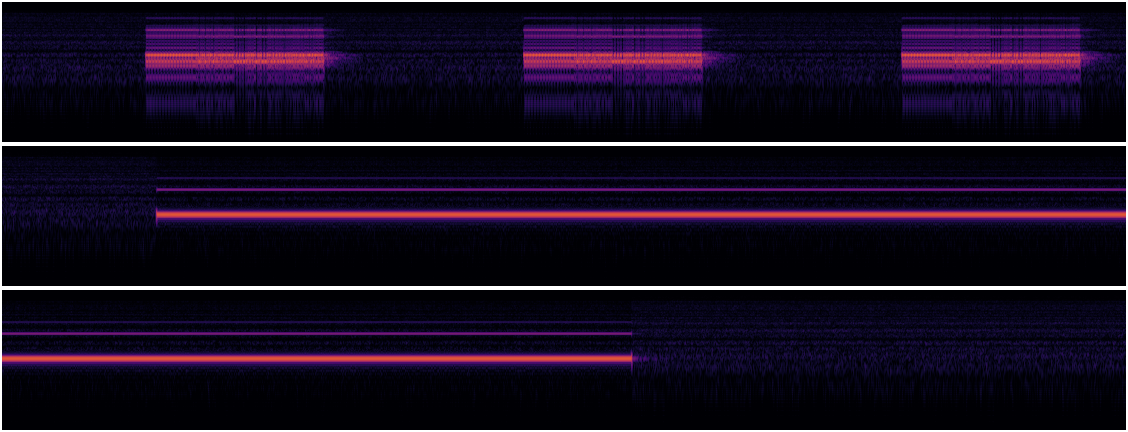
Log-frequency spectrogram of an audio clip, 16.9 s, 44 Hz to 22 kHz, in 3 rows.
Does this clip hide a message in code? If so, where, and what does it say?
Yes: Emergency Alert System (SAME) tones (header bursts, then the 1050 Hz attention tone) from 0.7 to 14.4 s, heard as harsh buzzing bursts, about 520.83 baud.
